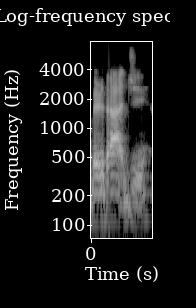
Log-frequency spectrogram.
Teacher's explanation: você sempre vai pronunciar muito forte esse E ao final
